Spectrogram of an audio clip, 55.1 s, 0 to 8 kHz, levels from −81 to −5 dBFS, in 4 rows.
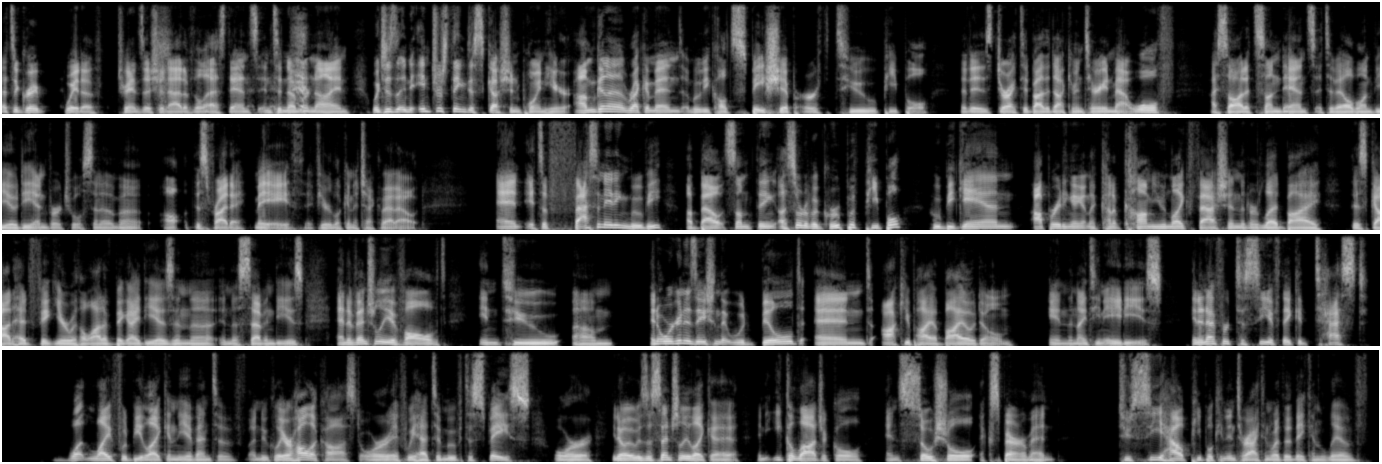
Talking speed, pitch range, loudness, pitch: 195 wpm, 105-135 Hz, -18 LUFS, 115 Hz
